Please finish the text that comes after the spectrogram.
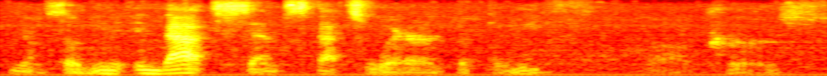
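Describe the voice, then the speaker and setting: A man explaining things in casual interview talk, as a podcast guest, in a halting way. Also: medium pitch, creaky. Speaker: podcast guest, local storyteller. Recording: muffled, with faint background noise.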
